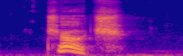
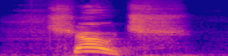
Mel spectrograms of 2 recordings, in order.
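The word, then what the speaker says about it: Ciocc: The bike is, and I'll spell it for you, a C-I-O-C-C. – Choach. – Very good. Choach. – With an umlaut over the I. – You are correct. It is a choach.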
